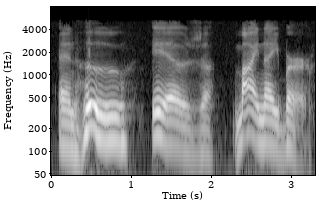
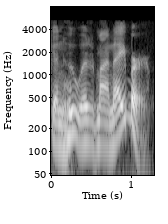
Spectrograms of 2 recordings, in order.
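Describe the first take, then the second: First: Slow, every word weighted, WHO hit hardest; emphatic question. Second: Said in the usual way. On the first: Shown as a demonstration. Preacher pressing the congregation, slow and emphatic. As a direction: lean on "who" and draw the whole question out. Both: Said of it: "I ask now with all emphasis".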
